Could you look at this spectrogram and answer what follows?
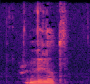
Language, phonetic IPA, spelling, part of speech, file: Polish, [ˈvɨlɔt], wylot, noun, LL-Q809 (pol)-wylot.wav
